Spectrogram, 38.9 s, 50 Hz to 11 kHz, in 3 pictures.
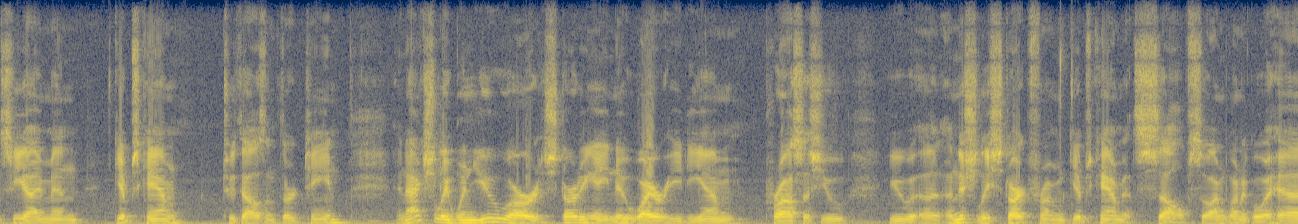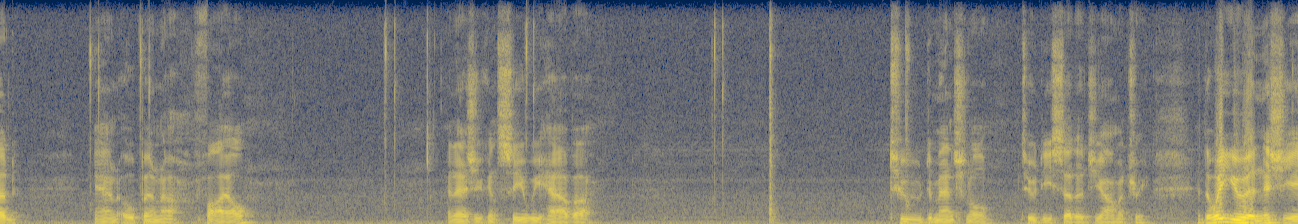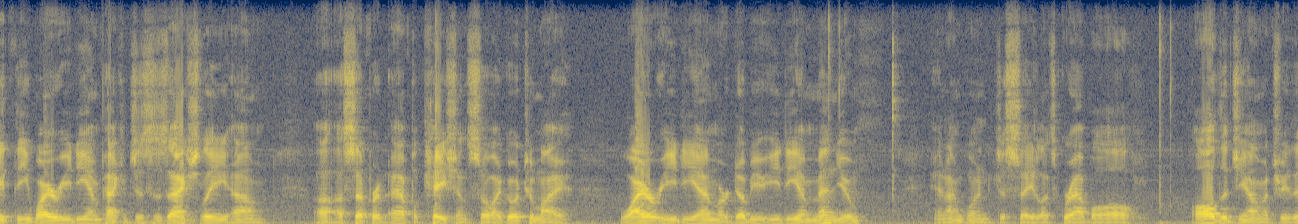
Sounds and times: Speech: 0.0s - 13.2s, 13.9s - 15.6s, 17.4s - 19.0s, 21.9s - 34.6s, 35.3s - 38.9s.

